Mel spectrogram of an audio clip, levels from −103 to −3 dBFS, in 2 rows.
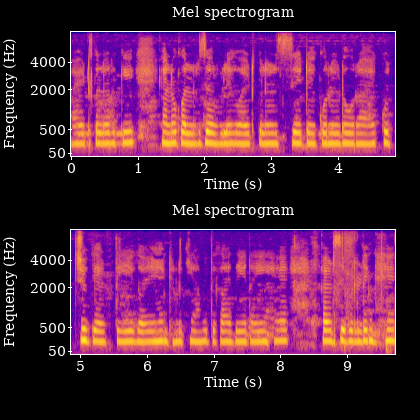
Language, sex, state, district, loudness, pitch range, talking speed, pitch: Hindi, female, Bihar, Jamui, -18 LUFS, 205-220 Hz, 165 wpm, 215 Hz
